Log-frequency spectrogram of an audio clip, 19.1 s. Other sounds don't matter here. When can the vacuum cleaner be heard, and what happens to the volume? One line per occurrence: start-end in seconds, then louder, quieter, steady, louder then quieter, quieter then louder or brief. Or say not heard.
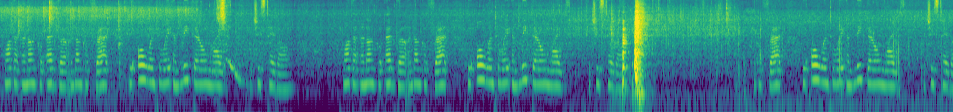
not heard.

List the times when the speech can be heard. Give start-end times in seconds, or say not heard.
0.0-5.9, 6.8-12.7, 15.1-19.0.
